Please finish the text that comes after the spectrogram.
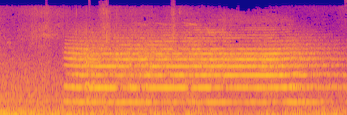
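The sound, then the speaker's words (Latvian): A train passes on a railway with a heavy rolling rumble, and about half a second in its horn sounds one long, steady, loud blast that holds over the noise until the end. “Un būtu droši, ka nenobrauks vilciens, vai ne?”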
